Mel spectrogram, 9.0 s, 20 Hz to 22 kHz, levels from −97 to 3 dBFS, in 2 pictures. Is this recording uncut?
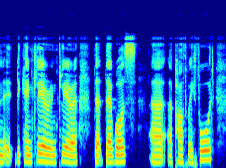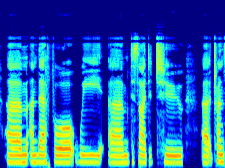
yes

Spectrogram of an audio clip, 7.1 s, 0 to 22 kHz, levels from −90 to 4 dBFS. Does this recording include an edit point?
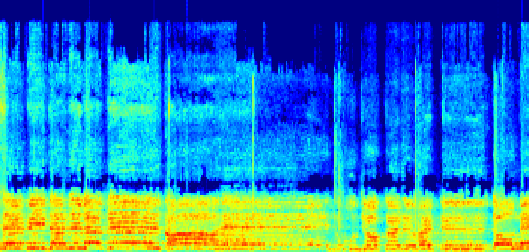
no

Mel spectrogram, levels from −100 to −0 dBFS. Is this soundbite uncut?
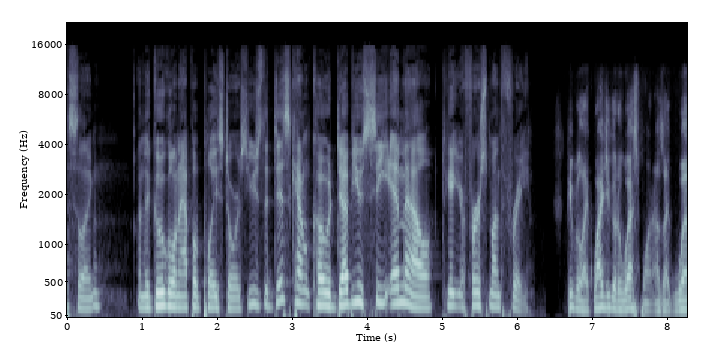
no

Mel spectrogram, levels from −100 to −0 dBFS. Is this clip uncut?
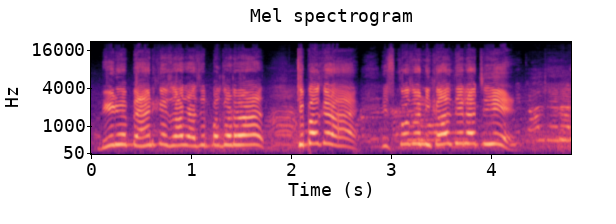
yes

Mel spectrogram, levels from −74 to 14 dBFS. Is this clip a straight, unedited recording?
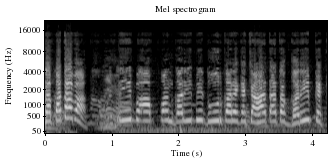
no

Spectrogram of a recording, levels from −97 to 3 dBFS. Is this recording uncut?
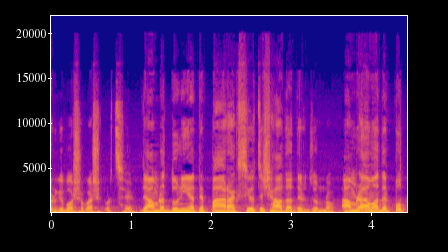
no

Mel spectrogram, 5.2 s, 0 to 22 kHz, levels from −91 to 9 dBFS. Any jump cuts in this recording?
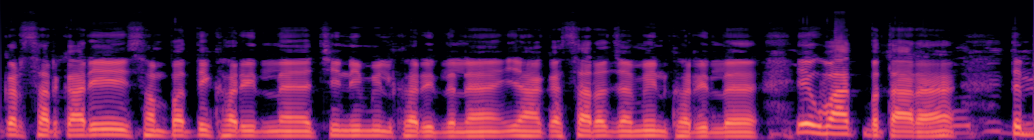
no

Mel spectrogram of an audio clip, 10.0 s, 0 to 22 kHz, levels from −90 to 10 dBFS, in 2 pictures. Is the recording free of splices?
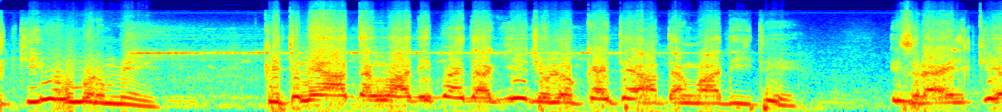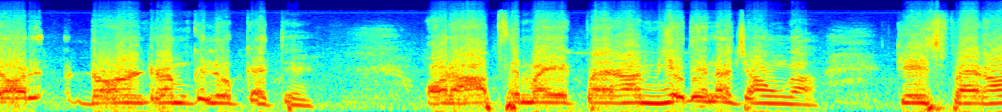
yes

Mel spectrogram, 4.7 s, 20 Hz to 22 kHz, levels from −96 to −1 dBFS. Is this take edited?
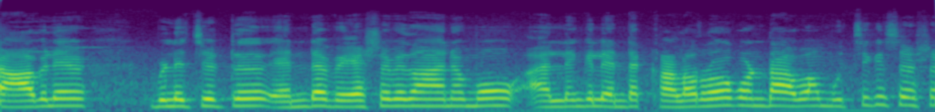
no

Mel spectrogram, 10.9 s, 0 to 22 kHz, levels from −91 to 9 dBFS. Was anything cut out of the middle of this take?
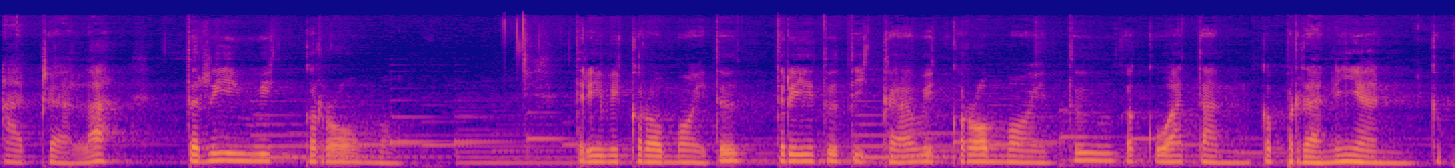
yes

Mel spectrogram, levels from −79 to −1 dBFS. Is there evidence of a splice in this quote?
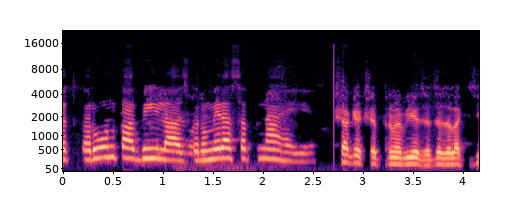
yes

